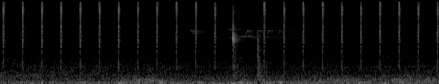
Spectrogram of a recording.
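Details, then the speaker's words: Nexgrill 5-burner propane BBQ after its spark igniter was replaced with a new battery fitted: sharp, evenly spaced ticks at about two or three a second, crisp and steady; igniter firing normally and burners light. "All right, so let's try it out here. We're going to do this burner first. You can hear it clicking."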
